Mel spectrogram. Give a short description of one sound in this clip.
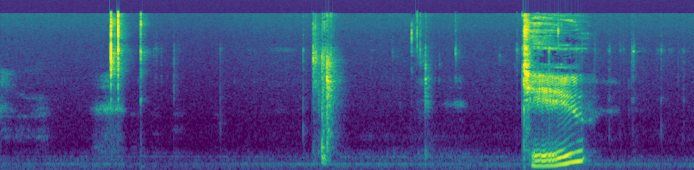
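A small metal tool clicks and scrapes inside a lock.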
